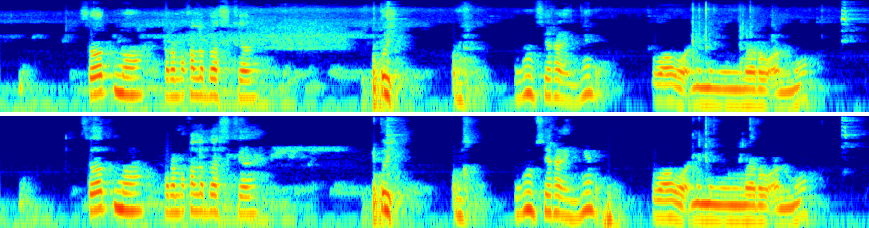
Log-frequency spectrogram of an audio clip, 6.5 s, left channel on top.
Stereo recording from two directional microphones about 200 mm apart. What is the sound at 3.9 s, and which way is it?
Speech, 30° right (ahead or behind).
